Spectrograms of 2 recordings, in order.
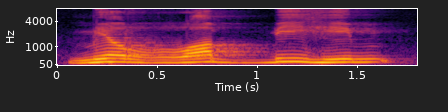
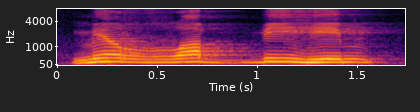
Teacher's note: নুন সাকিনের পরে যদি র হরফ আসে তাহলে নুন সাকিনকে পরবর্তী হরফের সাথে মিলিয়ে গুন্না ছাড়া পড়তে হবে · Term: ইদগামে বিলা গুন্না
